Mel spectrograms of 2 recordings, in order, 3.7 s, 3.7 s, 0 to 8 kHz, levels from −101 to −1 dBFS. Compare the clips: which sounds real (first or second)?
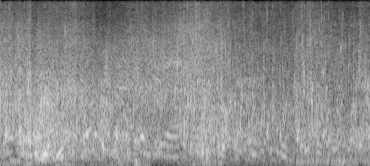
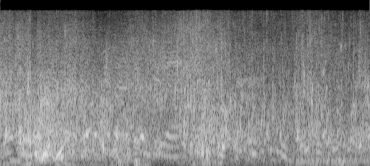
second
